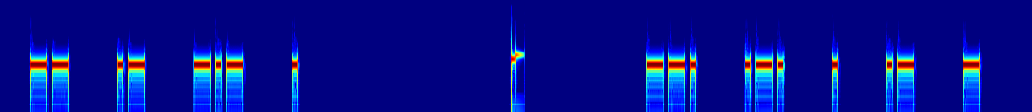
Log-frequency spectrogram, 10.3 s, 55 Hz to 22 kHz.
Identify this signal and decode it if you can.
Morse code, heard as a keyed tone, about 23 wpm, spaced as for 13 wpm, 700 Hz. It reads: MAKE GREAT
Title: 3x Character Spacing - Top 300 Words - 22wpm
